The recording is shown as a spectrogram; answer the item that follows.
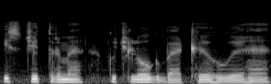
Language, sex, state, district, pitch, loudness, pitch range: Hindi, male, Jharkhand, Ranchi, 115 Hz, -16 LUFS, 100-115 Hz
